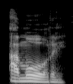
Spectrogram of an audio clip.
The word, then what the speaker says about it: Amore: On dit amore et non amor. C'est de l'italien et c'est masculin. Et dans cette langue, le e se prononce et.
